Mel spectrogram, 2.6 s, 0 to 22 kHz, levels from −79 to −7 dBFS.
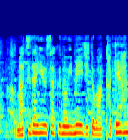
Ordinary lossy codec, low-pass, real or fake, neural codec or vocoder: none; none; real; none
